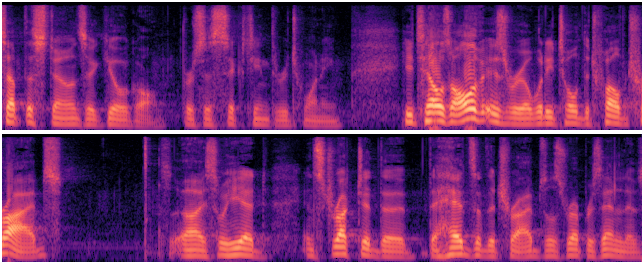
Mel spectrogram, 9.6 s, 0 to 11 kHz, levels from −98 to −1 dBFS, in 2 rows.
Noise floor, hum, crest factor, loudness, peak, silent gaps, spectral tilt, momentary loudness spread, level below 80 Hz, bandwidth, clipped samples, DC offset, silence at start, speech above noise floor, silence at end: -66 dBFS; none; 18 dB; -24 LUFS; -6 dBFS; none; -4.5 dB/octave; 20 LU; -60 dBFS; 10.5 kHz; under 0.1%; under 0.1%; 0 s; 42 dB; 0 s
